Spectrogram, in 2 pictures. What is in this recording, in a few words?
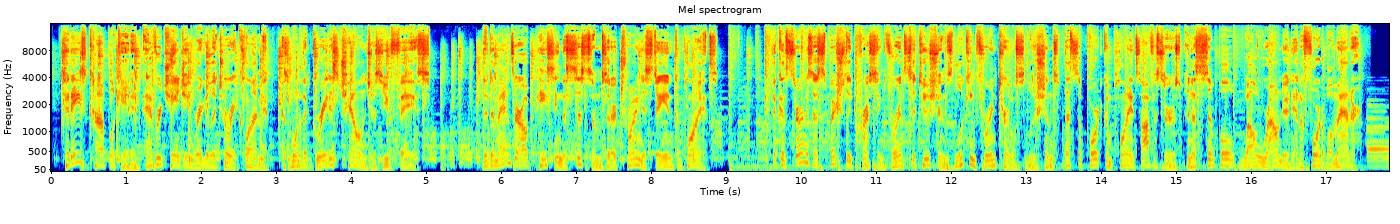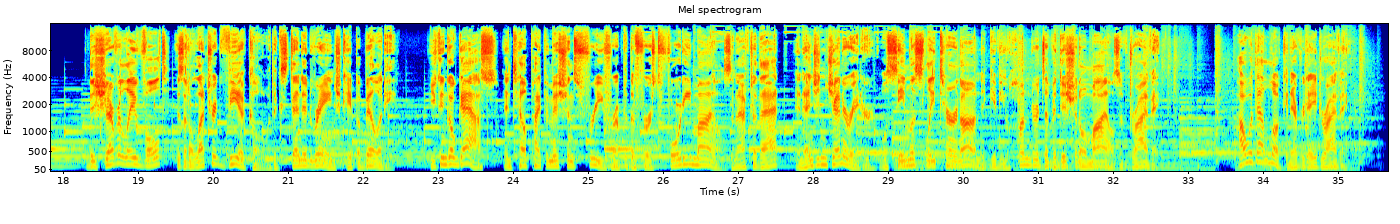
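American narration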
